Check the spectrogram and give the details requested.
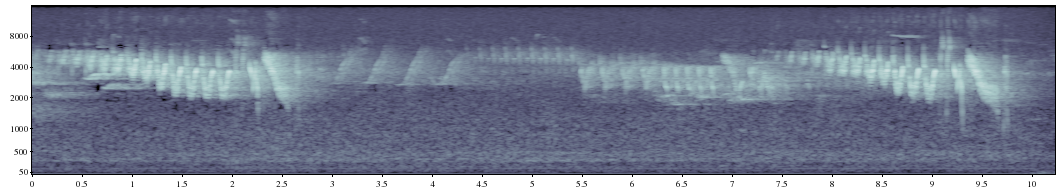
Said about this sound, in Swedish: Med våren kommer nya röster. Bofinken.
